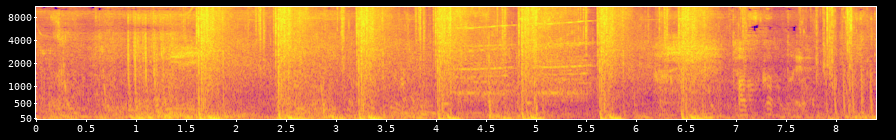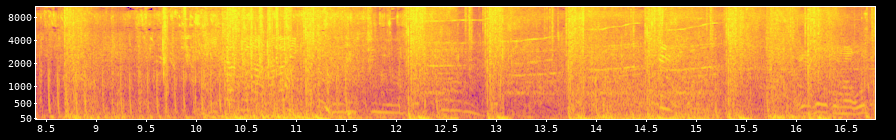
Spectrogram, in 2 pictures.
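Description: Game explosions and energy blasts boom heavily.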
